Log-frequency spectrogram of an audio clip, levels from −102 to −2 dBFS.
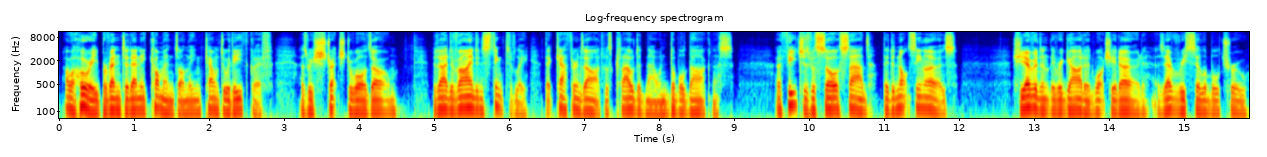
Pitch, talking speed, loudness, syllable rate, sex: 100 Hz, 185 wpm, -19 LUFS, 6.3 syllables/s, male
